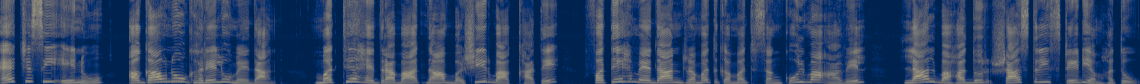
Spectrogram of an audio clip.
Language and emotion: Gujarati, neutral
